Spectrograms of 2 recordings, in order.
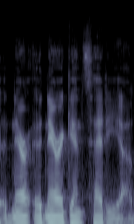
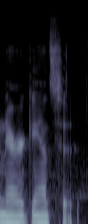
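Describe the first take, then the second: First: The ending sounds like the end of poinsettia. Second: The ending is said the usual way. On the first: The speaker calls it right. "like a point poinsettia" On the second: The speaker calls it wrong. "We've been mispronouncing Narragansett"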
